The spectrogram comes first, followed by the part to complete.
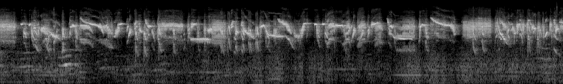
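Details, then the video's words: Common linnet singing: a continuous, high-pitched stream of fast, varied twittering chirps mixed with short buzzy trills, rising and falling without pause for nearly six seconds. "carduelis cannabina singing"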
